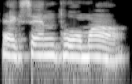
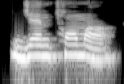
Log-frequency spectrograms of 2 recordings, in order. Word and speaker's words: xanthoma: दोस्तों जब भी एक्स के बाद ए आता है या फिर ई आता है तो एक्स का उच्चारण हमेशा जय करते हैं। तो एक्स को हमने जय पढ़ना है, ये ध्यान रखिए।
